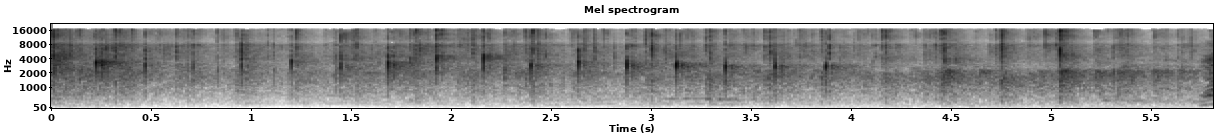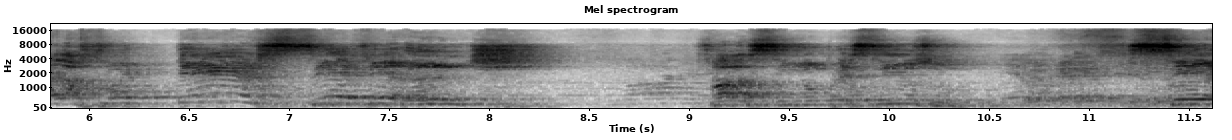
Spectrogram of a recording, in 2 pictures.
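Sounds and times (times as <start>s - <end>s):
audience applauding: 0.0s - 6.0s
speech: 5.8s - 8.2s, 9.1s - 11.6s.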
